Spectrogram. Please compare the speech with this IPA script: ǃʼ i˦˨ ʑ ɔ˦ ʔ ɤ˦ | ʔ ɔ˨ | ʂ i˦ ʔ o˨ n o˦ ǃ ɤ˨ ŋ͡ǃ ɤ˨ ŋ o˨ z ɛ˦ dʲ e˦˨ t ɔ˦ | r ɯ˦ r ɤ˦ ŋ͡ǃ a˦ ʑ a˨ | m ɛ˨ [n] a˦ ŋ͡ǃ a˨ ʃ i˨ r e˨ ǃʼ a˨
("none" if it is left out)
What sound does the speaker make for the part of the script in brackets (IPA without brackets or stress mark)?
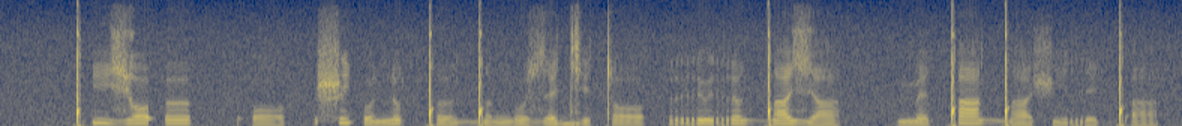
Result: ǃ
